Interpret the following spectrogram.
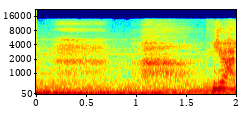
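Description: A woman's two breathy gasps of relief over soft dramatic background music, and she begins to speak near the end.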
